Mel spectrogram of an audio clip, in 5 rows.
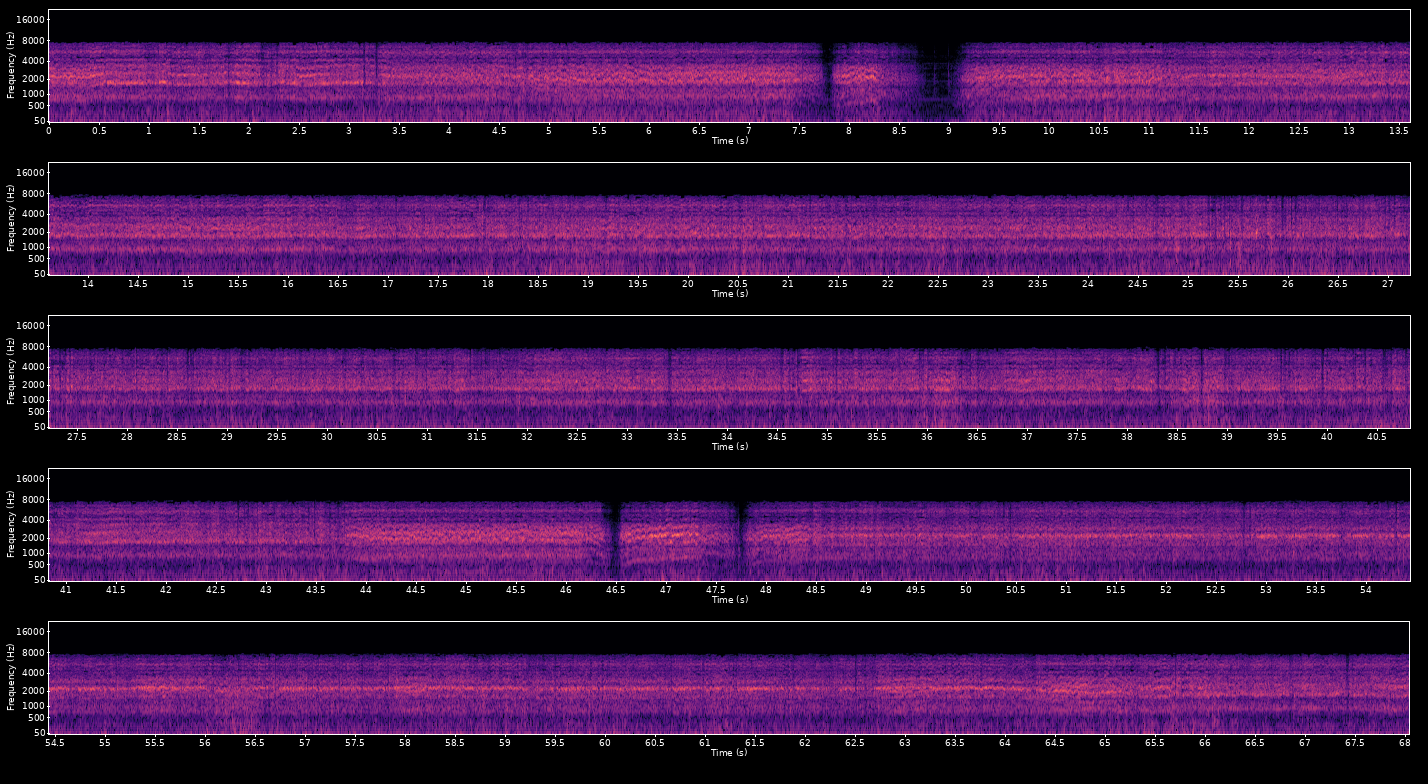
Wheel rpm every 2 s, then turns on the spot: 220, 220, 200, 160, 70, 200, 210, 230, 230, 230, 230, 220, 230, 230, 230, 230, 220, 230, 230, 230, 230, 230, 200, 130, 160, 200, 200, 200, 200, 200, 200, 200, 200, 230.
none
